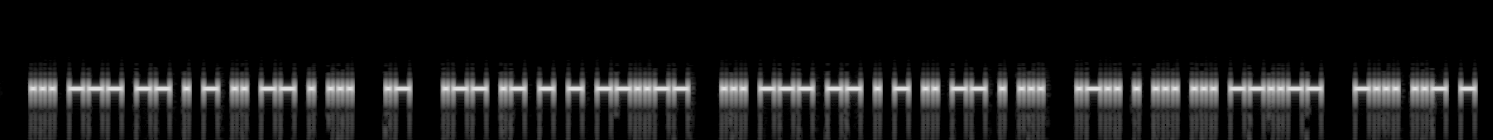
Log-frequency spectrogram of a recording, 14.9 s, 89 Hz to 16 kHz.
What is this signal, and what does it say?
Morse code, heard as a keyed tone, about 25 wpm, 600 Hz. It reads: SOMETIMES A WATT, SOMETIMES LESS, BUT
